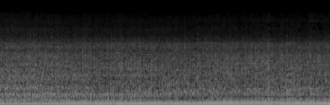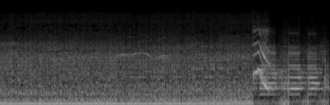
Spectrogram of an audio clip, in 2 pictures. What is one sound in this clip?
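A large truck engine rumbles steadily as the truck rolls past.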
